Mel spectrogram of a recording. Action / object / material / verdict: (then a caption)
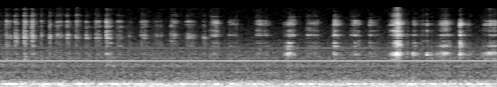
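scrape / flat painted wooden cutout / wood / none. A flat, solid, painted wooden Rudolph reindeer cutout has its wooden antlers scratched and rubbed with fingertips and nails. Quiet, dry scratching comes in short bright bursts over a steady low hum, with one sharper scrape near the end.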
